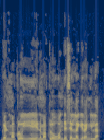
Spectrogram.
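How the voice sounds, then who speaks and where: A man's voice: high-pitched, level tone, rapid-fire, smooth, no room sound, natural voice. A man playing a blunt police constable who lays down the rules in a matter-of-fact way. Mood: firm. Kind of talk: village family drama acting.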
